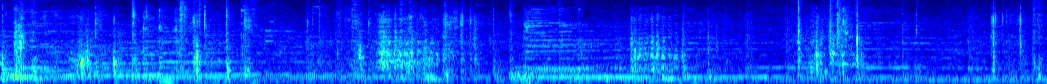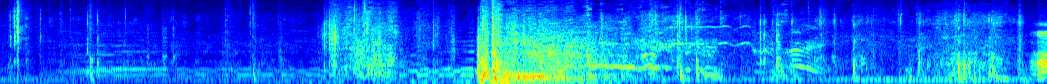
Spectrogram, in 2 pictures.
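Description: Horses in a Western cowboy film scene, with hooves clip-clopping and a neigh rising near the end, mixed among dialogue and a sudden louder burst of movement.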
